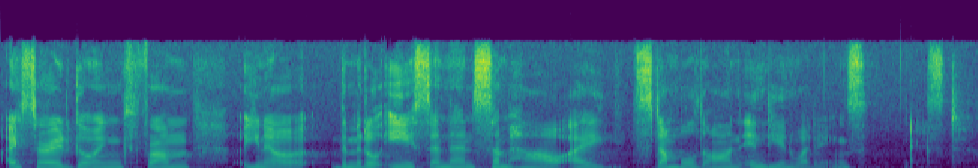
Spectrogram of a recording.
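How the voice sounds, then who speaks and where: A woman's voice: mid-range voice, measured pace, fairly bright tone. A young adult woman, a photographer from Saudi Arabia, giving a chatty presentation talk with fillers and self-corrections. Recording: long reverb of a hall.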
